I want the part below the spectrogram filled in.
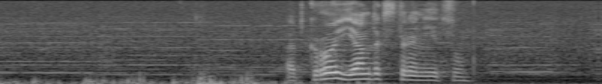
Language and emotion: Russian, neutral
